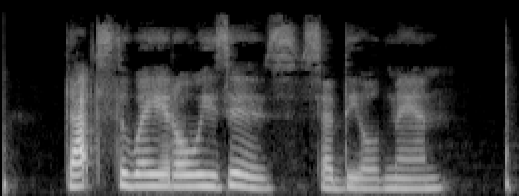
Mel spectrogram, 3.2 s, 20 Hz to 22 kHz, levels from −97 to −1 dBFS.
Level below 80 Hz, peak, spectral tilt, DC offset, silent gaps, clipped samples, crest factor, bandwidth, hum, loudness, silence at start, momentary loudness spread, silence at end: -72 dBFS; -4 dBFS; -4.5 dB/octave; under 0.1%; none; under 0.1%; 24 dB; 16 kHz; none; -27 LUFS; 0.05 s; 14 LU; 0.05 s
